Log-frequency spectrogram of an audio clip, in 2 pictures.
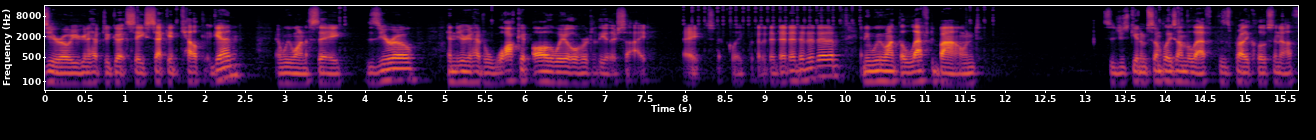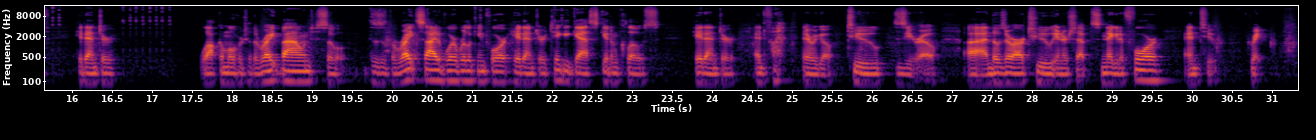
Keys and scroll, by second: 3.9 2, 8.1 Right, 8.2 Right, 8.4 Right, 8.6 Right, 8.7 Right, 8.9 Right, 9.0 Right, 9.5 Right, 9.7 Right, 9.8 Right, 10.0 Right, 10.3 Right, 11.7 Right, 12.1 Right, 14.2 Right, 14.3 Right, 14.5 Right, 15.9 Return, 16.8 Right, 17.1 Right, 17.3 Right, 21.2 Return, 22.2 Left, 23.6 Return.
